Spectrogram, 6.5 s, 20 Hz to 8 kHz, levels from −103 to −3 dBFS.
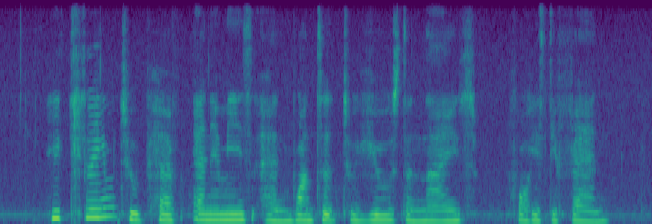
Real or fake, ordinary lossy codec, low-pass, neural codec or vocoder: real; none; none; none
